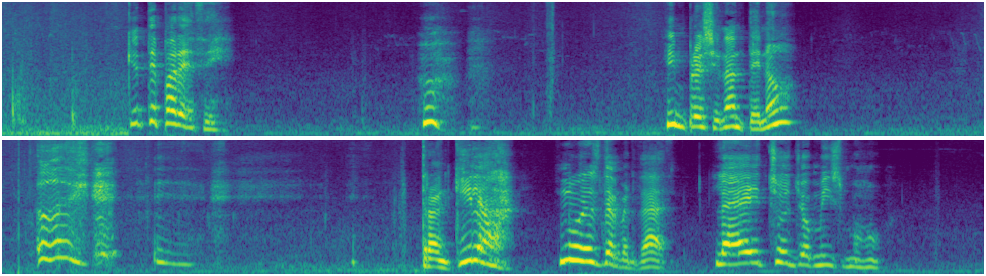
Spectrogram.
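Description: A boy talks cheerfully nearby.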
